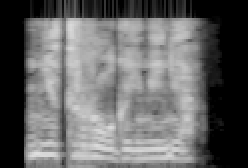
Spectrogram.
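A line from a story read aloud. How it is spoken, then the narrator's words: Angry whisper. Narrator (Russian): зло прошептала Хелена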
